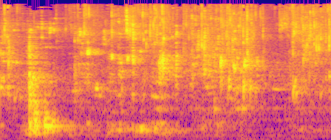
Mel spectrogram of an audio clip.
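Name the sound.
running water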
